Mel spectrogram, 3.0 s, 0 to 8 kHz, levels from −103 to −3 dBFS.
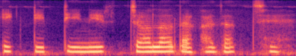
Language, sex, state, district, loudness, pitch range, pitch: Bengali, female, West Bengal, Cooch Behar, -15 LUFS, 235-245 Hz, 245 Hz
